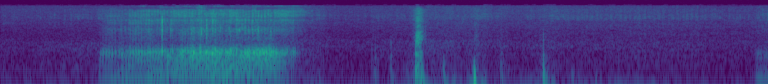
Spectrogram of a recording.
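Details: Snoring in a Brussels griffon, a small flat-faced dog: one loud rattling snore on the in-breath, then a few soft snorts in a quiet room.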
